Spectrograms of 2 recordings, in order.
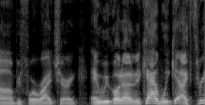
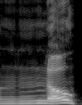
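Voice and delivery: mock unsure; 5 semitones higher, 4 dB louder than usual. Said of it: "I really didn't know what to say".

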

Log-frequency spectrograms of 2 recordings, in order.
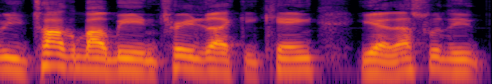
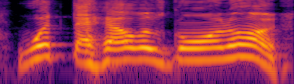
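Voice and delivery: high, loud exasperated demand; retold indignant outburst; 10 semitones higher, 7 dB louder than usual. Customer challenges the water lady, retold indignant outburst. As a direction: demand an answer, replaying the outrage. Customer protests price rise.

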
